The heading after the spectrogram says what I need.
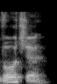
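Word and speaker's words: Vâlcea: currently um playing for is it It's pronounced Voltur.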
